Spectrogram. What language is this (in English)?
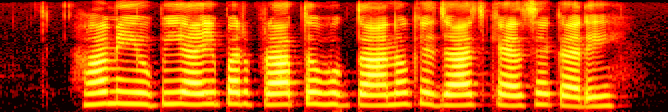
Magahi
